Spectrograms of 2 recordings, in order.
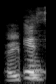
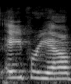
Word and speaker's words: Apriel: April. It's Apriel. But April is good.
